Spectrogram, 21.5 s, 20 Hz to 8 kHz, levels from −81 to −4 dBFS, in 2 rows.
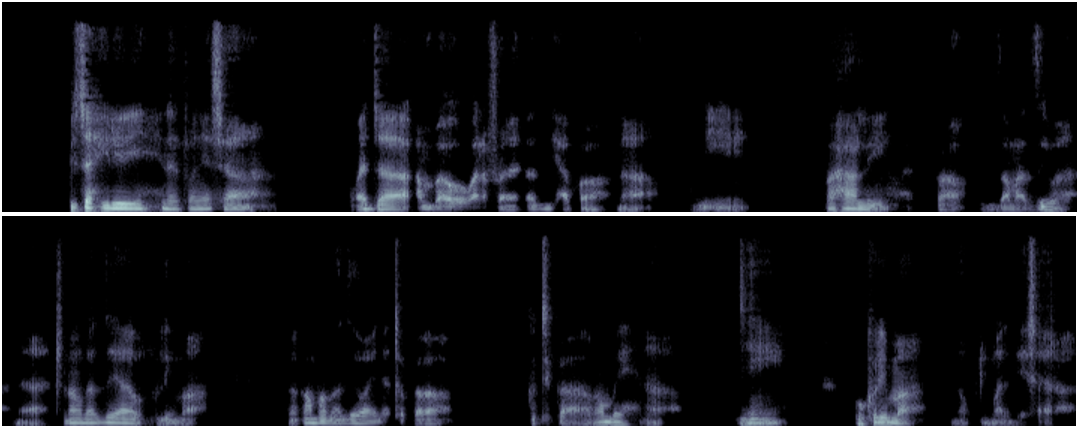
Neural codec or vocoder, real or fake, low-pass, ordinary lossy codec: codec, 24 kHz, 0.9 kbps, DualCodec; fake; 7.2 kHz; MP3, 48 kbps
